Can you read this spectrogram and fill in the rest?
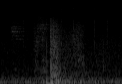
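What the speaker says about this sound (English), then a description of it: "let's see if we can take a shot at one more tank" Tank cannon firing in the game Armored Aces, a single loud, close boom with a short rumbling tail over steady engine drone.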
